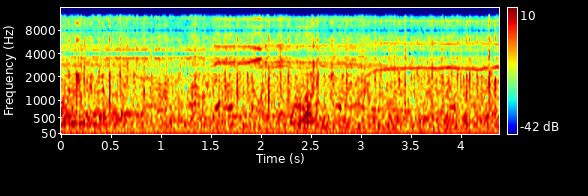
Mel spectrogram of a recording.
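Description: Fireworks crackling densely and continuously as burning stars fall, over voices of onlookers.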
